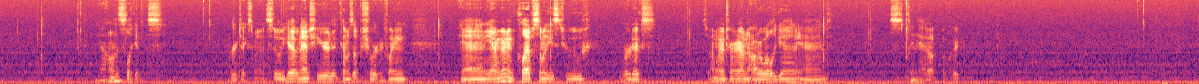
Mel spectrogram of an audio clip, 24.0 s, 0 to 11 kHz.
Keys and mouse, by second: 2.7-5.8 drag, 11.0 middle click, 12.1 middle click, 15.0 click, 20.0-22.8 middle drag, 22.8 click.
